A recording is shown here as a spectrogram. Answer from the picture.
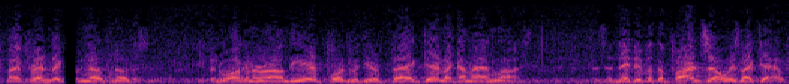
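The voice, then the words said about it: Irish accent. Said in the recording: “Okay, Irish ... not with your accent,”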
